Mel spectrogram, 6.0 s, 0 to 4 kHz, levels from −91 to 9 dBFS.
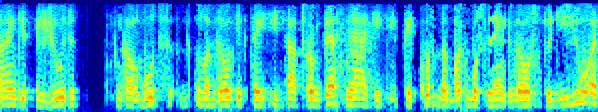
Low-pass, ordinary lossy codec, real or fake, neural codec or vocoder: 3.6 kHz; AAC, 16 kbps; fake; vocoder, 22.05 kHz, 80 mel bands, WaveNeXt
